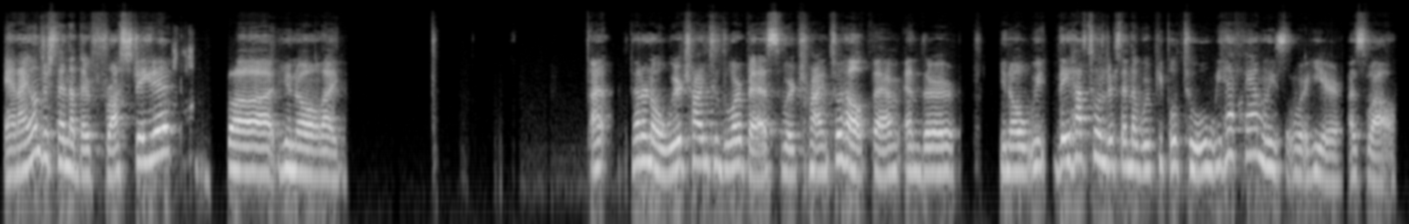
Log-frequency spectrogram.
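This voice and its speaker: A woman's voice: medium pitch, expressive, normal speed, rough recording. A young woman from Puerto Rico with a Puerto Rican accent, Spanish her first language, chatting on a video call and rambling with many fillers. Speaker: caller on a live stream. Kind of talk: casual chat.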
